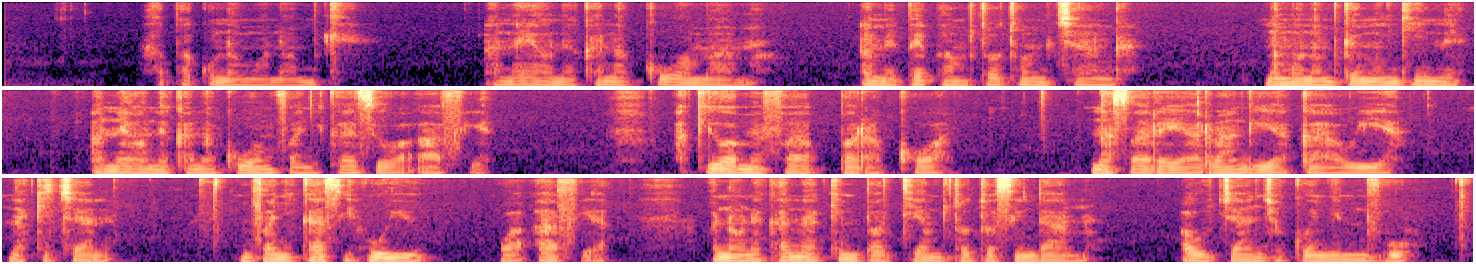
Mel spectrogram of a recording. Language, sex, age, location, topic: Swahili, male, 25-35, Nairobi, health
